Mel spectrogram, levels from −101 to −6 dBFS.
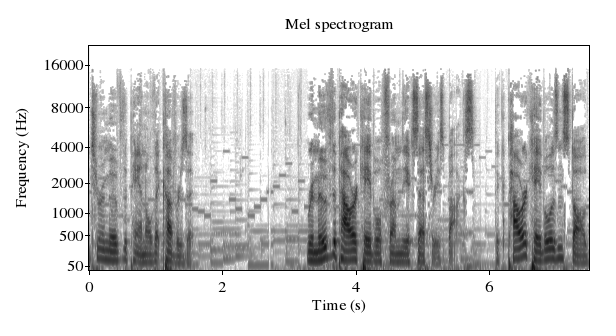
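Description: At 0.43 s the level suddenly drops by about 6 dB until 0.72 s, and it happens again from 5.86 to 6.20 s. That's the classic sign of one channel dropping out, most likely one side of a stereo feed going missing before the mono fold-down.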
